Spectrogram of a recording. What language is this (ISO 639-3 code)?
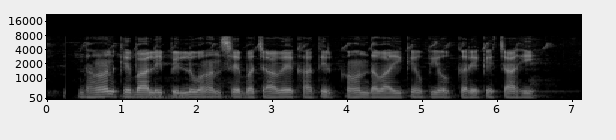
mag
